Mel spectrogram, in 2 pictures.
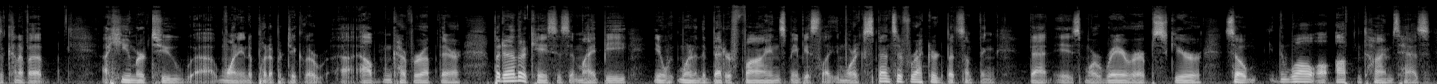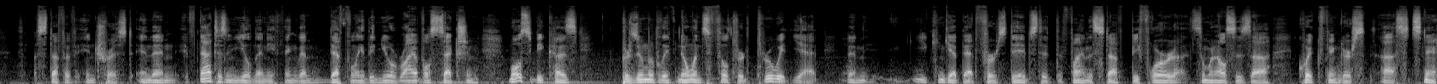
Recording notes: LIVE from the Last Bookstore. The Last Bookstore here in Downtown Los Angeles.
